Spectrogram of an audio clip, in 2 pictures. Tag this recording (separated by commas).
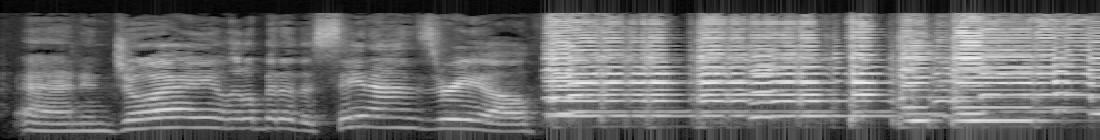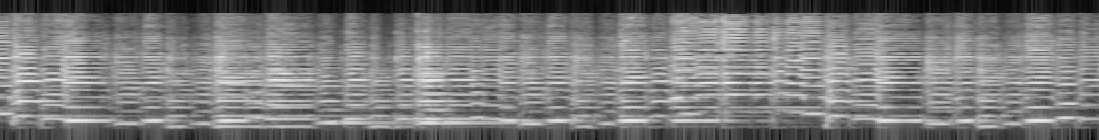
Violin, Musical instrument, Music, Speech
